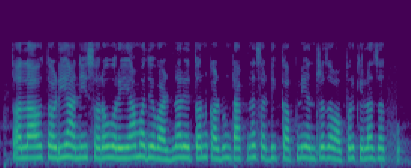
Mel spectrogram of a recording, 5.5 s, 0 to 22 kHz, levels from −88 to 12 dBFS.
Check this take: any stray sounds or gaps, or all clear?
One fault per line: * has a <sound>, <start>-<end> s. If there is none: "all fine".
* has a dropout, 5.2-5.3 s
